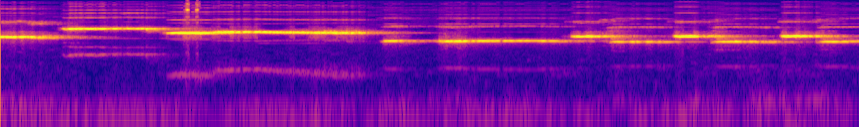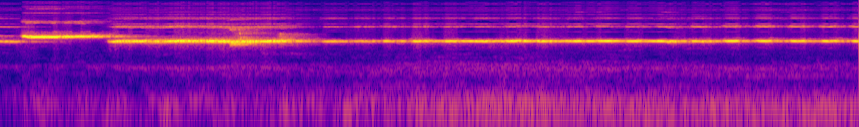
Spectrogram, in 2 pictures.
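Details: Russian canary song, from a Miami, Florida breeder: gliding whistles and short warbled notes leading into one long, steady held tone, with low rumbling background noise toward the end.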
